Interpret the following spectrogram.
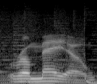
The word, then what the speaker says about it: Romeo: Romero, Romeo, Romeo. What do you What's the proper way to say that? It's Alfa Romeo, spelled Romeo, as my wife likes to say, like Romeo and Juliet.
